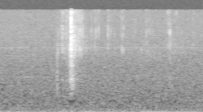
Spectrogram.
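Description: A single sharp computer-keyboard keystroke about two-thirds of a second in, the Enter key that sets the Maven deploy command running, with a fainter tick about a second later against near-silent room tone.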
